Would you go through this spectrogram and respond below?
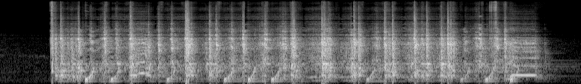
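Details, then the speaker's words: Honda CB350 turned over for the first time after a rebuild, during a compression test (120–140 psi). Harsh, uneven screeching and chattering over the cranking starter, about three bursts a second: the starter clutch slips from weak springs. "You can hear it, that horrible screech noise. That is the starter."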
